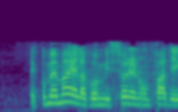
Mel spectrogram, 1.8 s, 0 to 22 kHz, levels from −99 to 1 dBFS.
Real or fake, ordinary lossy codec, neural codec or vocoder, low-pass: real; AAC, 32 kbps; none; 5.4 kHz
